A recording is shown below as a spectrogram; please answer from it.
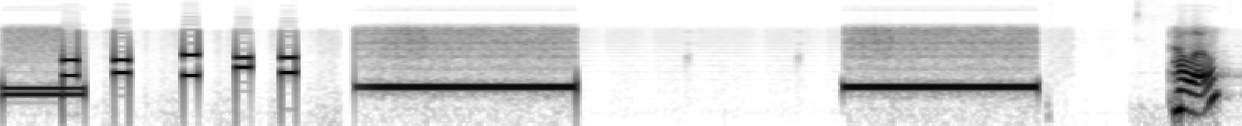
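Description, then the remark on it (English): A quick burst of touch-tone dialing beeps as a woman's phone number is dialed, then two long electronic ring tones separated by silence, after which a voice answers on the line. Clear, like a phone call heard through the handset. “Well, I'll dial her number right now, see if we can get her on the phone.”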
